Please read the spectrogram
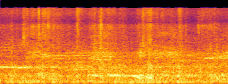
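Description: Bird calls, low-pitched, over faint background voices.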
